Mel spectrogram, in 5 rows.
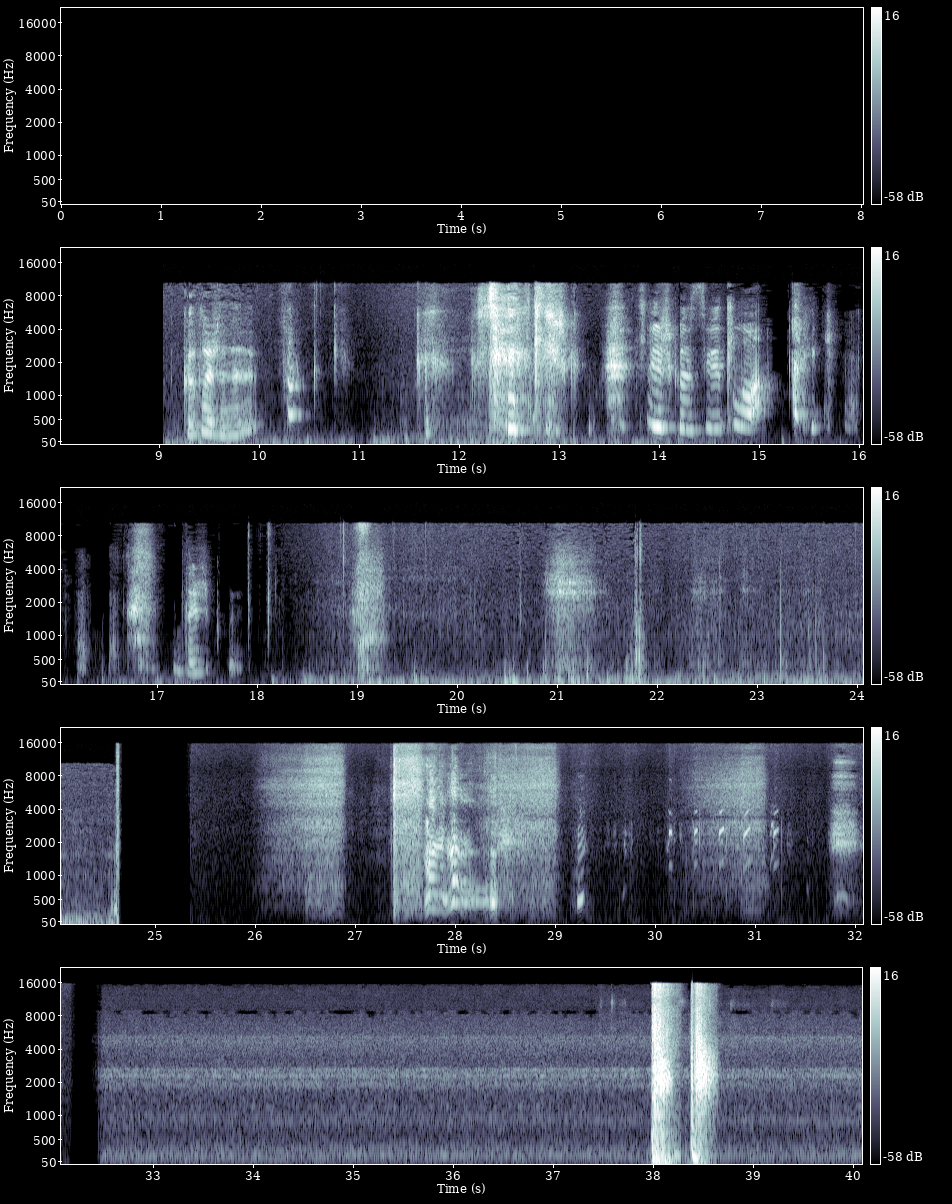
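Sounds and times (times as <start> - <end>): cat hissing with yowl: 26.0 - 29.2, 30.2 - 31.3
sneeze-like burst of breath: 26.1 - 29.2.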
